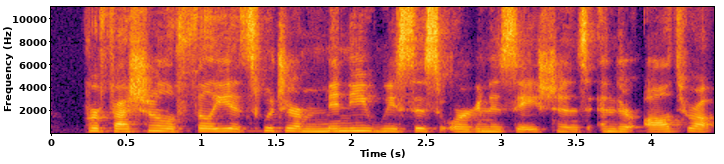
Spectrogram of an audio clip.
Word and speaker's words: WiCyS: We often go by our acronym, and we spell that WiCyS and pronounce it WiCyS, like we sisters, because that's exactly what we are.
